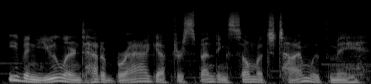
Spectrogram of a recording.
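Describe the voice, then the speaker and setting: An actor playing a self-assured yet quietly vulnerable young artist in a romance game, speaking softly and intimately with a teasing touch. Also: male voice, fairly low pitch, slow, faint music behind. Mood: playful, boastful.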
